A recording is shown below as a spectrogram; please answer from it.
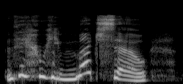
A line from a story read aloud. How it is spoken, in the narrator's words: laughed the seaweed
